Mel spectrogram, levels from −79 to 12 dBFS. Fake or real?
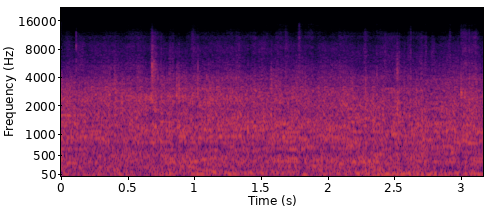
fake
